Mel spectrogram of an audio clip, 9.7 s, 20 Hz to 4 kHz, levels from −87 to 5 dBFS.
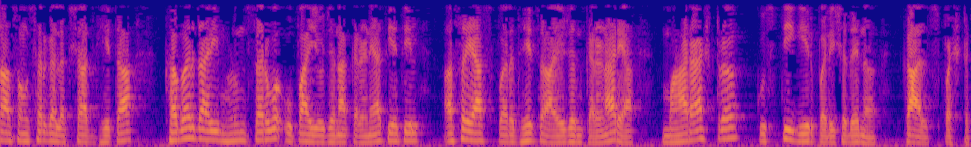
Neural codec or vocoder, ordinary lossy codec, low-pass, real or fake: none; none; 3.6 kHz; real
